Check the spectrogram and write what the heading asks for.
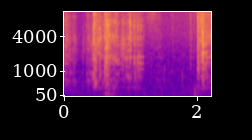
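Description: A small clear plastic case holding Lego minifigure parts being handled: a few short plastic rustles in the first second or so, then a light tap at the very end as it is set down on the table.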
